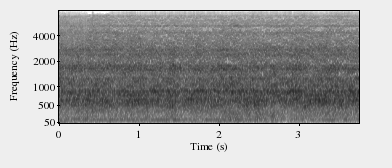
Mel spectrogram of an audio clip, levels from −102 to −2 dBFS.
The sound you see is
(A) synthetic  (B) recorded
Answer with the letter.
A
